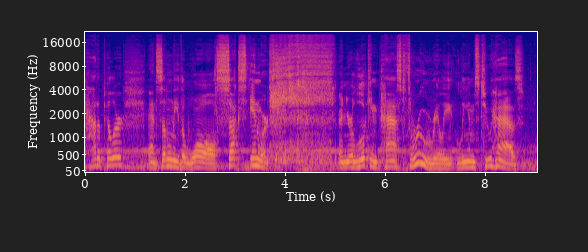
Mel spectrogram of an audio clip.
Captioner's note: sucking noise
